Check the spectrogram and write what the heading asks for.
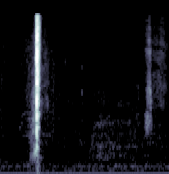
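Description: A golf club striking the ball on a chip shot: one sharp click about half a second in.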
